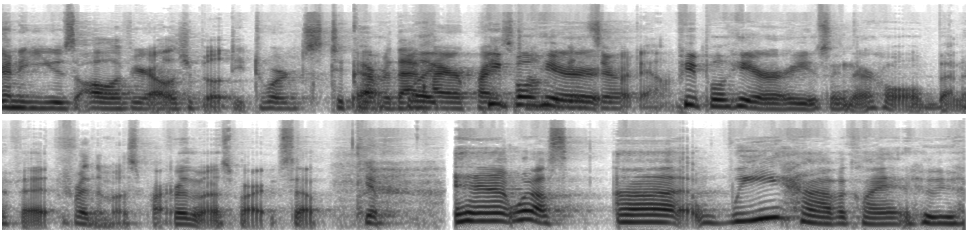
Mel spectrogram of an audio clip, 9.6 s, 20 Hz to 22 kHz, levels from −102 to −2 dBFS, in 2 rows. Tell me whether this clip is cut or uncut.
cut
